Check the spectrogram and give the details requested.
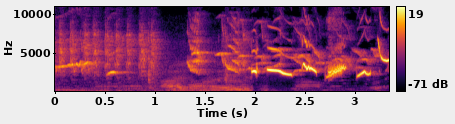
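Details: Kura-kura style fighting play by an oriental magpie-robin: a soft buzzy pulsing start, then loud clipped whistles repeated in quick succession.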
